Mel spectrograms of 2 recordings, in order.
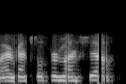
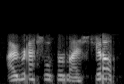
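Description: First: It is said timidly and quietly. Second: It is said with strong emotion.

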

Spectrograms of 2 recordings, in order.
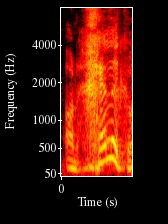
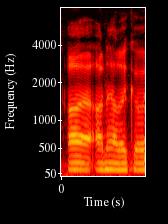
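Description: First: The name is said with a Spanish-style accent. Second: The name is said with a plain English accent.

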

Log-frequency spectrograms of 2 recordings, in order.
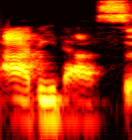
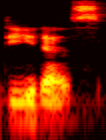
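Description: First: It is pronounced the German way. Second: It is pronounced the American way. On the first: This is how it is said in Germany. "when I was in Germany working there, you had to say Adidas" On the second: This is how it is said in the US. "every time we went to the US ... we'd switch to Adidas"

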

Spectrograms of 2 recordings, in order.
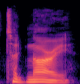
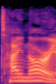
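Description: First: The first syllable sounds like 'tug'. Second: The first syllable sounds like 'tig'. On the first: The speaker calls it right. "It's like Tugnari, kind of" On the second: The speaker calls it wrong. "It's not Tignari"

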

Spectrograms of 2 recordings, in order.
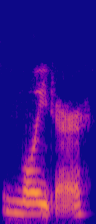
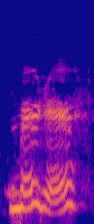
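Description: First: The word is said in a put-on voice. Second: The word is said in a plain voice.

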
